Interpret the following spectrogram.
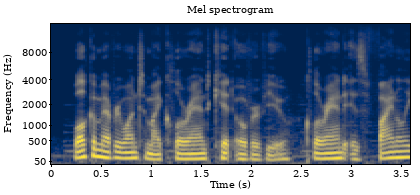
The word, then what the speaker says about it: Clorinde: And before anyone comments on the pronunciation of Clorinde's name, in the game, it's pronounced as Clorinde.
